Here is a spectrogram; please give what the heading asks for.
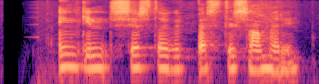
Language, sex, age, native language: Icelandic, male, 13, Icelandic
